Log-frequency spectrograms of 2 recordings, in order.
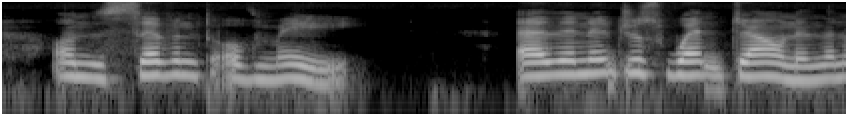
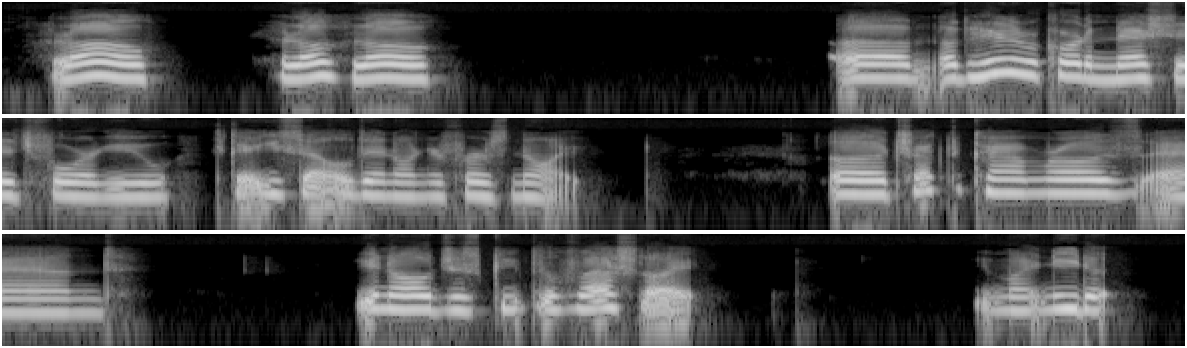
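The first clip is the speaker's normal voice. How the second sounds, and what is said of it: Phone guy character voice. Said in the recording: “my phone guy impression.”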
